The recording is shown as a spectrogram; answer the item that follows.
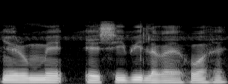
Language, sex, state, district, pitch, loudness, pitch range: Hindi, male, Arunachal Pradesh, Papum Pare, 100 Hz, -15 LUFS, 95-100 Hz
